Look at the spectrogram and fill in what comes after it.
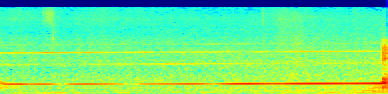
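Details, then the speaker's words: A steady electronic tone holds, then rises in pitch and loudness: a training AED charging after voice prompts during a public defibrillator demonstration. "scarica sconsigliata carica in corso allontanarsi"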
